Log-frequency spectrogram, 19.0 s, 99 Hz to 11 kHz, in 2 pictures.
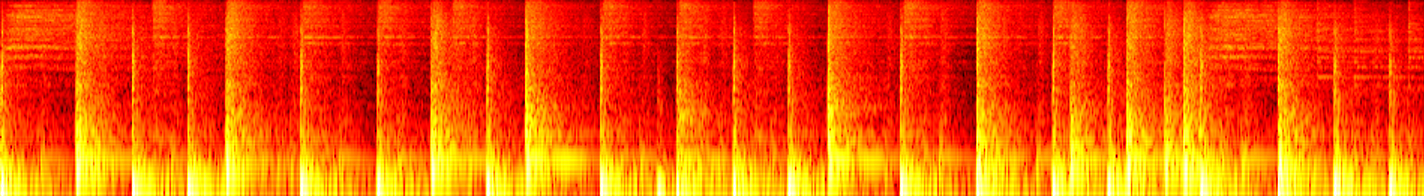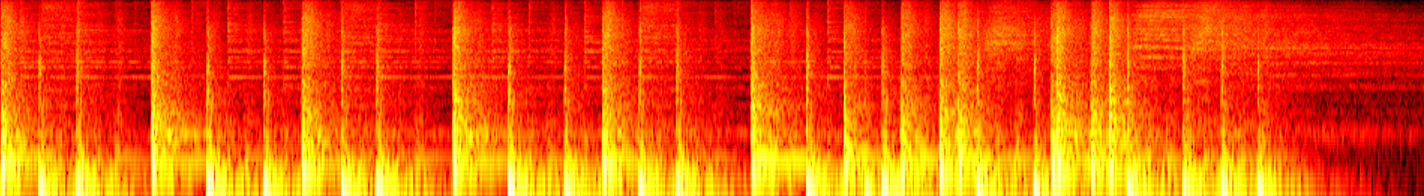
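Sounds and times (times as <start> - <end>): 
raw drum: 0.0 - 18.6.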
